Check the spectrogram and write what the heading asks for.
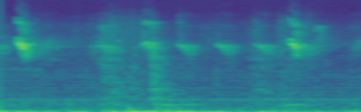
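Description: bird alarm call

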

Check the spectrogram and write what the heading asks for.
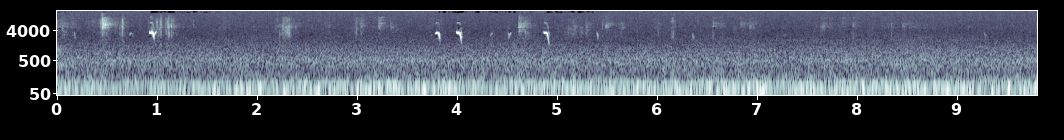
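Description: bird calls

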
